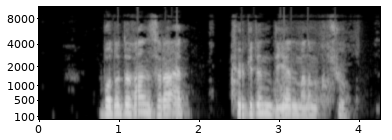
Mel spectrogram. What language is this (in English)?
Uyghur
